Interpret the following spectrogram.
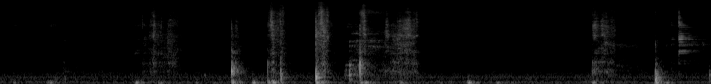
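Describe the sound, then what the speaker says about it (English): A spoon stirring sticky biscuit dough with milk in a bowl, producing irregular scraping and thudding clanks against the bowl in bursts, close and fairly loud, with no speech. "I'm mixing it with a spoon because right now you can't put it in your hands because it's gonna be real sticky."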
